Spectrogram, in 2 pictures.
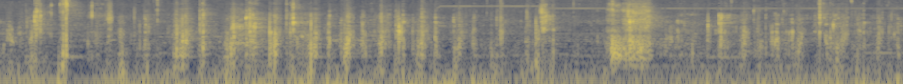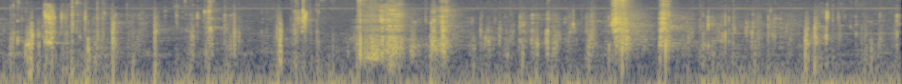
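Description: Close-up eating sounds: a person chewing and crunching mouthfuls of sauced rice with mushrooms and a raw garlic clove, with wet mouth clicks throughout and a few louder scraping sounds.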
